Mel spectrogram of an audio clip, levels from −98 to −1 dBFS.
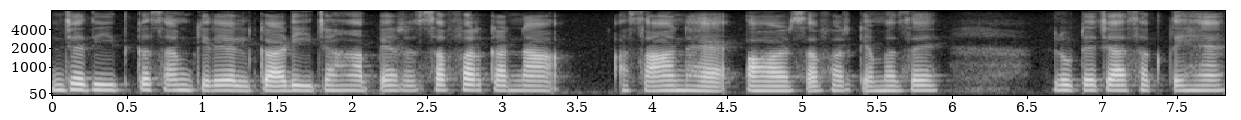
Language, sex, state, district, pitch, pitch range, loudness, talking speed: Hindi, female, Delhi, New Delhi, 180 Hz, 170-185 Hz, -20 LUFS, 125 wpm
